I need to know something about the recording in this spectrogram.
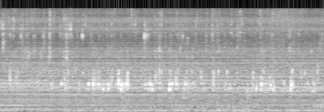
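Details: Keurig coffee maker after repair and circuit modification, brewing: soft, even pump hum with light splashing as water pours, no straining or rattling; pump running normally.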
